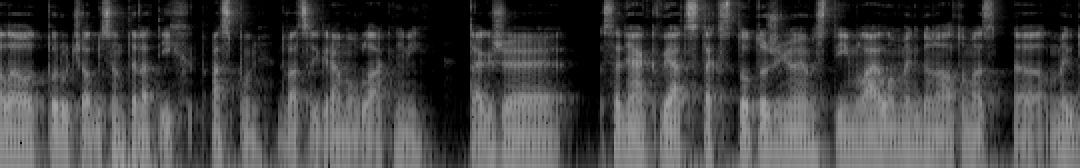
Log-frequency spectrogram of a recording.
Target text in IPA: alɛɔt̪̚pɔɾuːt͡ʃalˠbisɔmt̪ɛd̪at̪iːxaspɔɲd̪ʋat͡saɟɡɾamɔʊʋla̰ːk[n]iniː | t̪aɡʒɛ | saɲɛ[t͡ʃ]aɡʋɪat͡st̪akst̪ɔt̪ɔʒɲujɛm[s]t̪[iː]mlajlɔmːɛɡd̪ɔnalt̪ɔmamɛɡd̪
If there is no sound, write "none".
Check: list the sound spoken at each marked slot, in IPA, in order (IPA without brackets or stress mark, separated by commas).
ɲ, none, s, iː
